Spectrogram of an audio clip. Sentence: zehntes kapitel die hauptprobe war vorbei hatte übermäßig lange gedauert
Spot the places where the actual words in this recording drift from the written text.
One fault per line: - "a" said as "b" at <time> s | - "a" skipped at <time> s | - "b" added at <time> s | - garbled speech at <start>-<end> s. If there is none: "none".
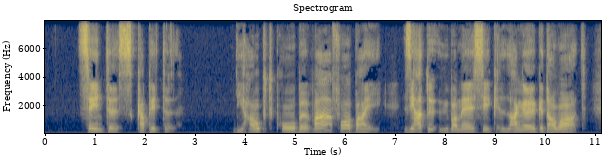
- "sie" added at 7.2 s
